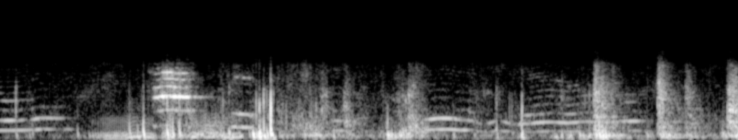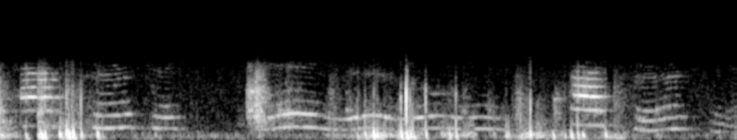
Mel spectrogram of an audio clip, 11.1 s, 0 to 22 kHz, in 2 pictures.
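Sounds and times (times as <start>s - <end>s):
sharp short knocks: 4.4s - 6.4s.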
